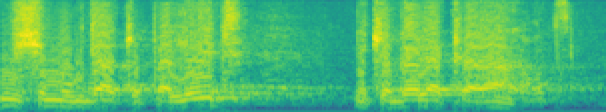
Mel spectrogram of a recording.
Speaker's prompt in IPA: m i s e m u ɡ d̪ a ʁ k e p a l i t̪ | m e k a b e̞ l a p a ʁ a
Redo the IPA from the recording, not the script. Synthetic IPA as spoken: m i ʃ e m u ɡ d̪ a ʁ k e p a l i t̪ | m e k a b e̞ l a k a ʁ a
